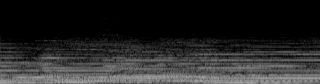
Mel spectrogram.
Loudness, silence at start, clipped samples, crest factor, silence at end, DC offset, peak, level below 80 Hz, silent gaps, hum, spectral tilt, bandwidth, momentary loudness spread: -29 LUFS; 0 s; under 0.1%; 12 dB; 0 s; under 0.1%; -16 dBFS; -40 dBFS; none; none; -9 dB/octave; 13.5 kHz; 1 LU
